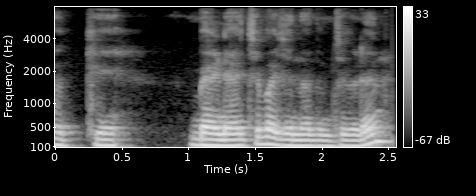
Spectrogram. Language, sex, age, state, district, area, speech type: Goan Konkani, male, 45-60, Goa, Canacona, rural, spontaneous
